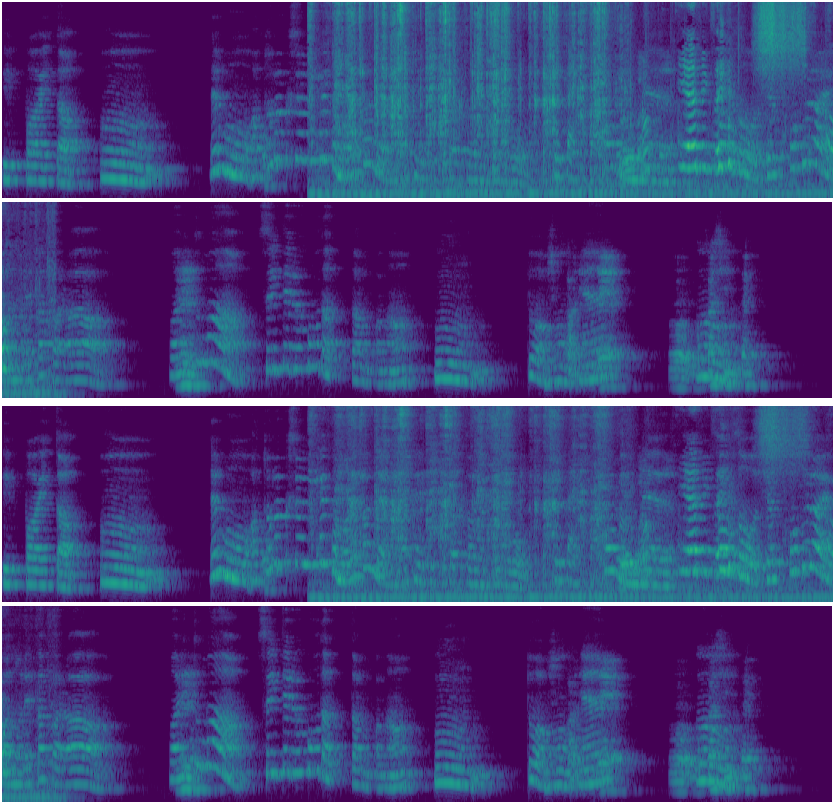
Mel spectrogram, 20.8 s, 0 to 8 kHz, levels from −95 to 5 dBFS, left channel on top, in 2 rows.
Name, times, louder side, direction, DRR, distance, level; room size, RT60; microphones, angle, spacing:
voice 1, 0.0-1.0 1.2-2.1 2.6-6.6 7.0-8.4 8.8-11.8 12.5-15.5 15.8-16.5 17.0-18.0 19.1-19.7, right 3 dB, 65° right, 0 dB, 1.0 m, -47 dB
sound 1, 3.8-11.1, left 8 dB, 90° left, 0.7 m, -39 dB
voice 2, 7.4-8.4 12.5-12.8 17.1-18.1 18.7-19.8, equal, 40° left, -3 dB, 1.9 m, -48 dB
10.5 x 4.8 x 3.9 m, 0.68 s
head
